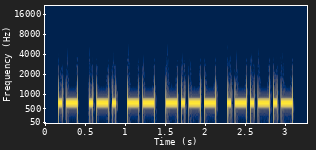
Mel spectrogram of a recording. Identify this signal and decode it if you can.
Morse code, heard as a keyed tone, about 25 wpm, 700 Hz. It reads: ARMY.
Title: Sentences from Top 1400 Words 25wpm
